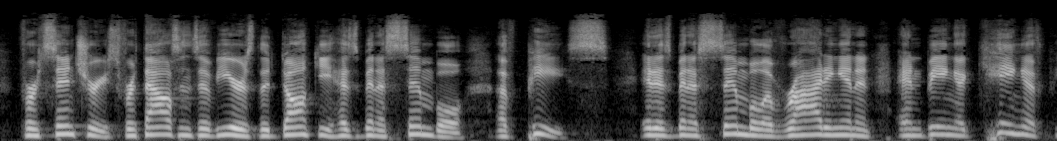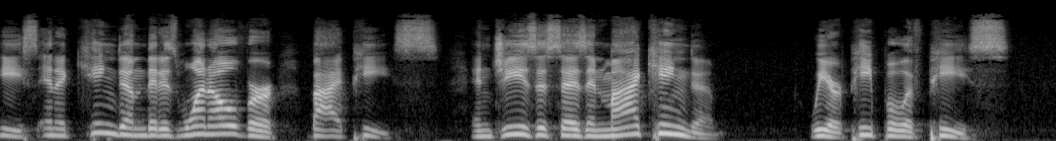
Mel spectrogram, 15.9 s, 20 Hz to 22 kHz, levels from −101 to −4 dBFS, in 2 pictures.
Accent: American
